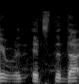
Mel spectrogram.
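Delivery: ordinary talk, nothing marked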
